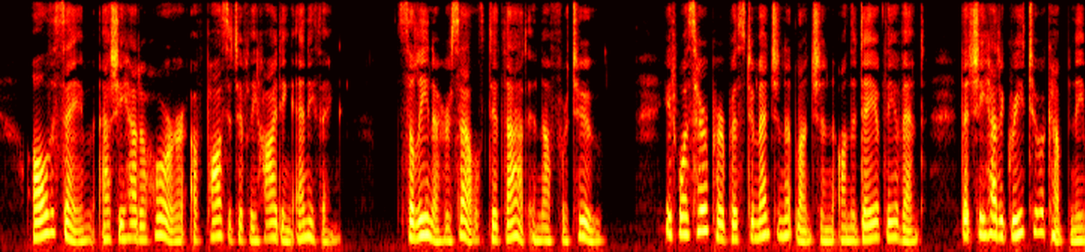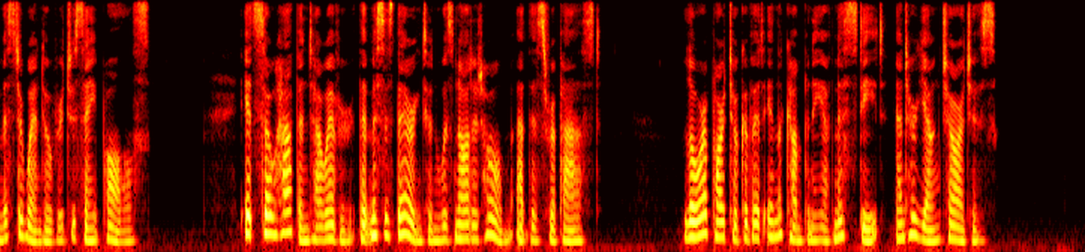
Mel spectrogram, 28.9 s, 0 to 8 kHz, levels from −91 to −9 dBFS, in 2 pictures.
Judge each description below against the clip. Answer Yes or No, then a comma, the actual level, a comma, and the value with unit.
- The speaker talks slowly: No, average, 150 wpm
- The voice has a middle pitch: Yes, medium, 165 Hz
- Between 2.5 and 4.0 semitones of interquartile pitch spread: No, average, 4.5 semitones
